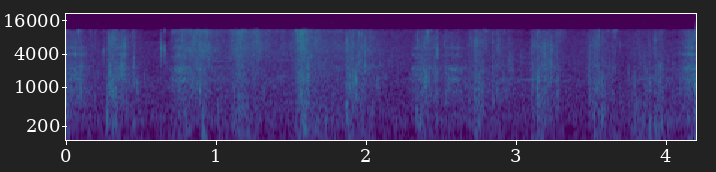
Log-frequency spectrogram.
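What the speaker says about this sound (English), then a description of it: "I just heard the footsteps running beside me" In theHunter: Call of the Wild, quick animal footsteps patter through brush alongside the player, a steady run of soft close thuds with no voices.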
